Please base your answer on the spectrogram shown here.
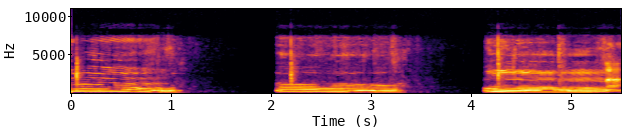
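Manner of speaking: slow, low, segmented "m-oo-m", long drawn-out mm. Speaker breaking a word into its sounds for listeners, each sound said slowly. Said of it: "say each sound slowly".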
